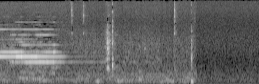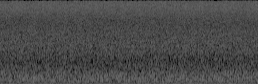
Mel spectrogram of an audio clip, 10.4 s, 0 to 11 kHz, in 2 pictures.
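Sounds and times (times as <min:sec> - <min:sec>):
parliament voting bell with steady electronic tone: 0:00.0 - 0:01.4.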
